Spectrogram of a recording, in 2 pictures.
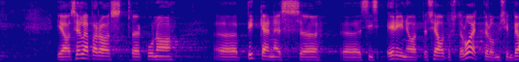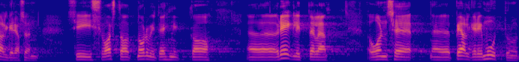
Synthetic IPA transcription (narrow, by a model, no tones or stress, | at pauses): jɑse̞lːe̞pæɾɑst̪kunɑ | pikːˑe̞ne̞s | siːse̞ɾine̞vɑt̪ːˑe̞se̞ɑd̪̥ust̪e̞lo̞e̞t̪ːe̞lumisːiːnpe̞ɑlkirjɑso̞n | siːsvɑst̪ɑvɑt̪no̞rmit̪e̞ɦnikːˑɑ | re̞ːɡ̥lit̪ːe̞le̞ | o̞nse̞ːpe̞ɑlkiɾjɑmuːt̪ːunud̥̪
